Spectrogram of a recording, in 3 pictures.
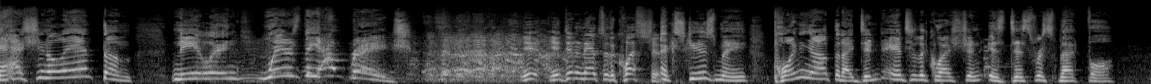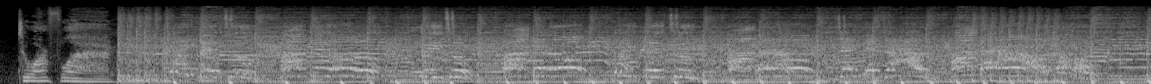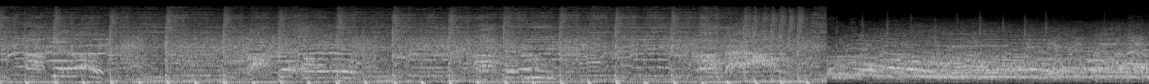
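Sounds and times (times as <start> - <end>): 
speech: 0.0 - 12.9
laughter: 4.0 - 7.1
crowd booing John McCain: 12.7 - 34.5.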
